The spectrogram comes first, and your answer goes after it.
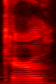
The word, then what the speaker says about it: Kara: how they I pronounced said it that way because that's what Alice says. Kara.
